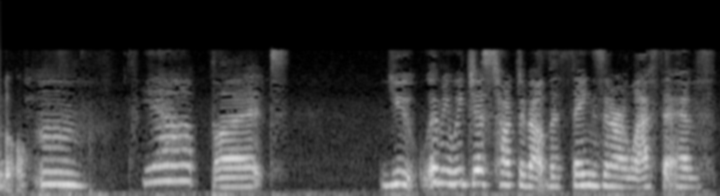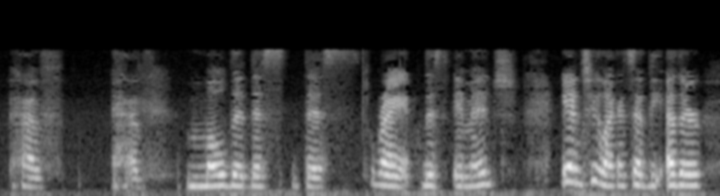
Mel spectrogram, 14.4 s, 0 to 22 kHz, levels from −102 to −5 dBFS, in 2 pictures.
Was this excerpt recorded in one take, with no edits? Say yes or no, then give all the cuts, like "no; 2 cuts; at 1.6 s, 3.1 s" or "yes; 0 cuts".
yes; 0 cuts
